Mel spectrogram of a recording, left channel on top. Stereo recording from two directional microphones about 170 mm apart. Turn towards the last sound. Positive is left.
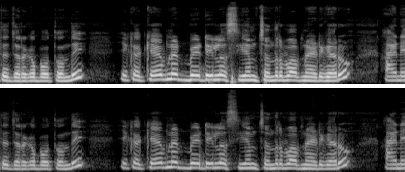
turn(degrees=40)  # may be behind; listen again after turning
